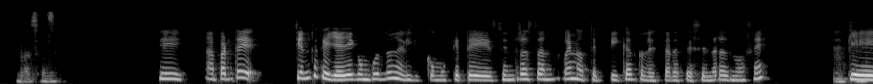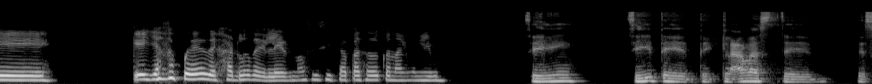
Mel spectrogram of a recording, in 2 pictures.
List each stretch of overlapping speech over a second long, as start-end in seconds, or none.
none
